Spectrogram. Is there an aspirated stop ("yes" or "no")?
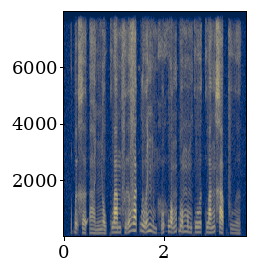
no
